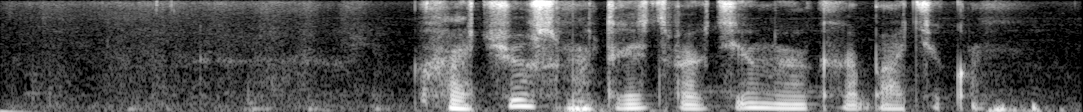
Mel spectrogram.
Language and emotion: Russian, sad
